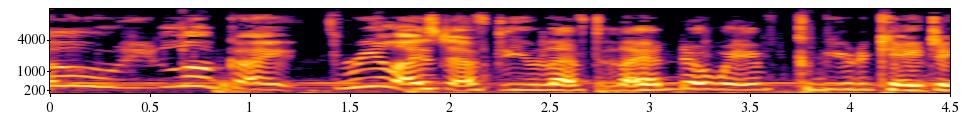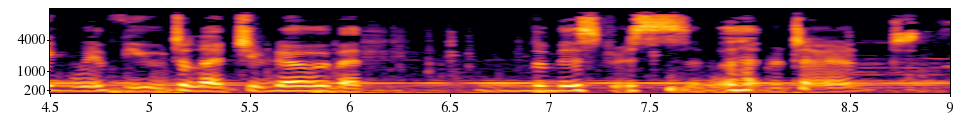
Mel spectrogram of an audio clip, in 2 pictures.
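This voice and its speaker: Over clear music in the background, a woman uses a put-on character voice at a moderate pace. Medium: actual play. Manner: courteous, formal.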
